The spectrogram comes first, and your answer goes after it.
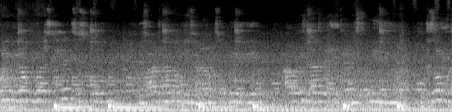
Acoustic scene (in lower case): cafe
